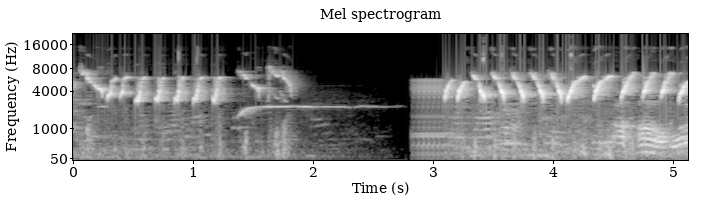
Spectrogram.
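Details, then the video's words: White-eye from Mount Ciremai, West Java, singing in canary-imitating style: rapid buzzy trilled notes repeated about three per second, a long steady thin whistle, a short pause, then another fast high trill. "Pleci Nembak Kenarian"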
